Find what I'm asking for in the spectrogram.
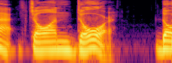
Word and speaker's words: Doerr: D O E R R เพราะฉะนั้นเราก็จะอ่านว่า Doer เพราะอ่านยังไงมันก็โดเออร์ถูกไหมแต่จริงๆแล้วชื่อนี้อ่านออกเสียงว่าจอห์นดอร์ด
